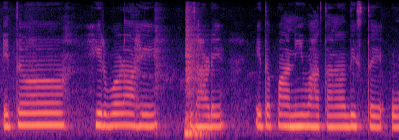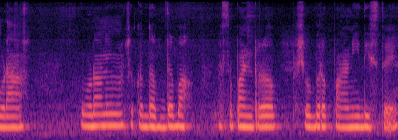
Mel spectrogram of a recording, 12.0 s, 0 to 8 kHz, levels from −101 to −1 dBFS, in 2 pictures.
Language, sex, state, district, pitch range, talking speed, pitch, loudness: Marathi, female, Maharashtra, Sindhudurg, 195-210 Hz, 100 wpm, 200 Hz, -32 LUFS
